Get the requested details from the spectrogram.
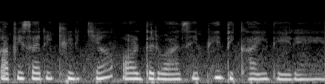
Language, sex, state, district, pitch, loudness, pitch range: Hindi, female, Uttar Pradesh, Lucknow, 260 Hz, -14 LUFS, 245-275 Hz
